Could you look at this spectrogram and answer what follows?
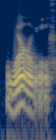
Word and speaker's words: werewolf: This is the Werewolf, which oddly enough, it's spelled werewolf, not like W-E-A-R, but W-E-R-E. Werewolf, like where are you going?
